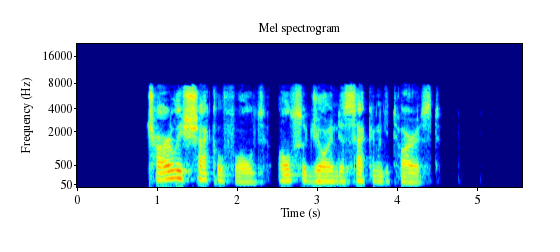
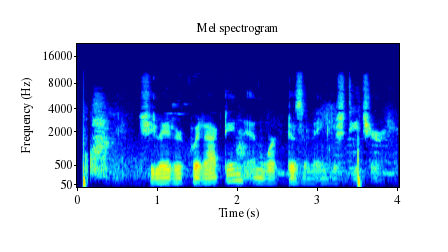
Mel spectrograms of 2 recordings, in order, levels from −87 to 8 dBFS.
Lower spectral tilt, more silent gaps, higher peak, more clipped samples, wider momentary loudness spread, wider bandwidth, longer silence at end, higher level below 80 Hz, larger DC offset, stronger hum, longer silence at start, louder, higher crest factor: second, -3 dB/octave vs -5.5 dB/octave; neither; first, -2 dBFS vs -12 dBFS; neither; first, 16 LU vs 9 LU; second, 8.2 kHz vs 11 kHz; first, 1.05 s vs 0 s; second, -58 dBFS vs -50 dBFS; neither; neither; first, 0.9 s vs 0.05 s; first, -20 LUFS vs -32 LUFS; about the same, 20 dB vs 20 dB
